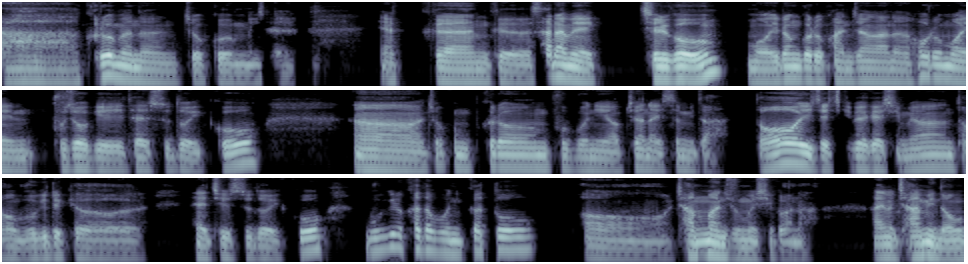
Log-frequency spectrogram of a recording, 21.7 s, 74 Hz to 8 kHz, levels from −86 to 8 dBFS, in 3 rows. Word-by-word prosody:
아. 95 -1 -2
그러면은 105 -9 +3
쪼끔 85 -2 -5
이제 80 - -10 0.9
약간 95 -2 +1
그 85 -1 -1
사람의 115 - +5 0.3
즐거움? 115 +8 +8 0.2
뭐 95 -1 0
이런 110 +2 +3
거를 105 -3 +3
관장하는 100 -1 -1
호르몬이 110 -7 0 0.2
부족이 95 -4 -1
될 95 +2 -3
수도 95 -1 -4
있고 130 - 0 0.7
어 95 -4 +2
쪼끔 105 +4 -6
그런 110 -2 0
부분이 95 -2 -6
없지 85 +4 -5
않아 100 -2 -3
있습니다. 85 +1 -8 0.2
더 130 +5 +6
이제 115 - +2
집에 100 -1 -3
계시면 105 +3 -2
더 90 -2 -6
무기력 90 +4 -4
겨 85 -3 -6 0.4
해질 - - -2
수도 95 -2 -4
있고 140 - -2 0.3
무기력하다 155 0 -2
보니까 125 -3 -3
또 150 0 0 0.4
어 80 -4 -7
잠만 115 -1 +3
주무시거나 85 -4 -5 0.4
아니면 100 -1 0
잠이 105 +1 +3
너무 85 -1 +1
100 Hz, 270 characters per minute, -22 LUFS, 90-110 Hz, 0.9 s, 즐거움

